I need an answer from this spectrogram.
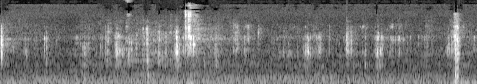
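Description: Close-up chewing and mouth sounds of a person eating with her fingers: many small irregular clicks, with a sharper click near the end, over a low steady hum.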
